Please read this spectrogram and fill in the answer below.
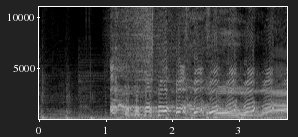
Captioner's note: laughs happily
